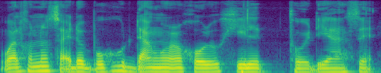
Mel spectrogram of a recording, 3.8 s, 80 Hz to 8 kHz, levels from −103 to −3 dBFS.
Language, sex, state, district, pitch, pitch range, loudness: Assamese, male, Assam, Sonitpur, 115 Hz, 110-120 Hz, -14 LUFS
